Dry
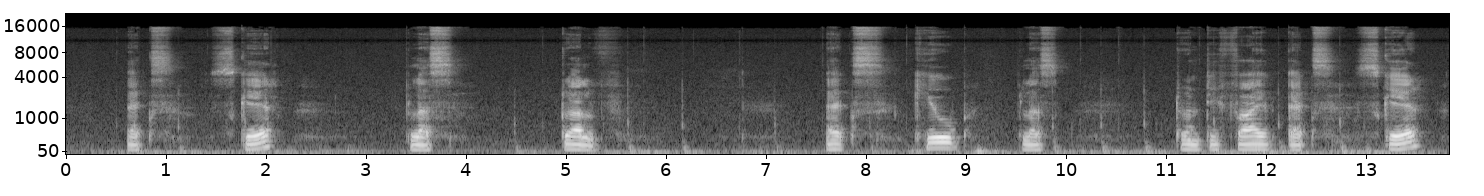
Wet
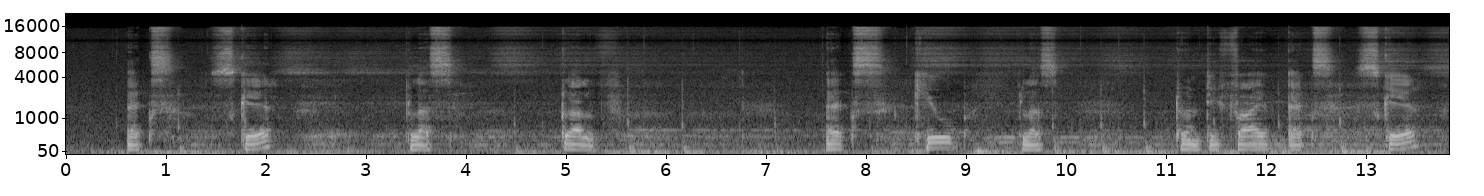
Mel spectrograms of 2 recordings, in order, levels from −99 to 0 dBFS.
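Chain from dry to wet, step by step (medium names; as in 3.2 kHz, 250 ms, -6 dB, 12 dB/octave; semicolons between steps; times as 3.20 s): compression 6:1, threshold -24 dBFS, peak gain reduction 16.5 dB; on a send: echo that smears into a reverb 746 ms, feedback 63%, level -15 dB; on the sum: trim -5.5 dB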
